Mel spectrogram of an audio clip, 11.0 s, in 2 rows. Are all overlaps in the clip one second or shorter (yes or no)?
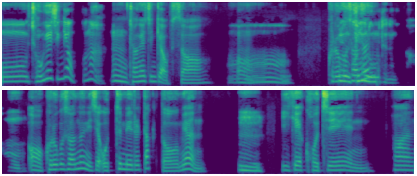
yes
